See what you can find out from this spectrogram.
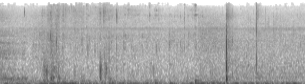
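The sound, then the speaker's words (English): Footsteps crunch along at an uneven pace, soft scuffs with one sharper snap near the end, as someone walks down to stand by a creek downstream from a road, over a steady low rushing background of the creek's flowing water. “I think I'm gonna try to walk down there and stand by the water.”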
